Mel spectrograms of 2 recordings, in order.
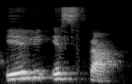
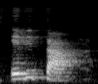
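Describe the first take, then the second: First: The verb is said in its full form. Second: The verb is shortened to its last syllable. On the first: "A mesma coisa com o está" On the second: "Nós falamos ele tá"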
